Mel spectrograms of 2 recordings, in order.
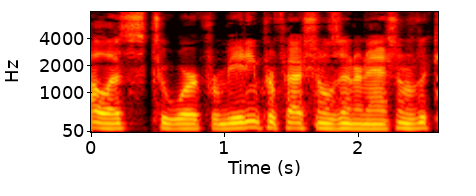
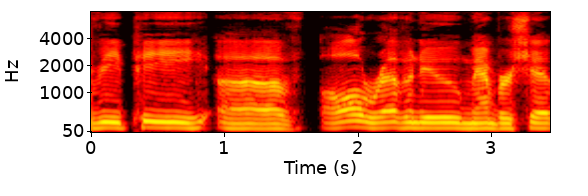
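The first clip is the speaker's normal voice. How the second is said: ordinary talk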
